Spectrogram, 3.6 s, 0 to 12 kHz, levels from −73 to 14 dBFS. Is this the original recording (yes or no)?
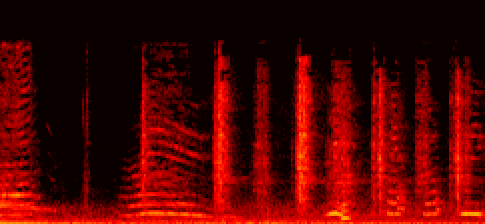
yes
